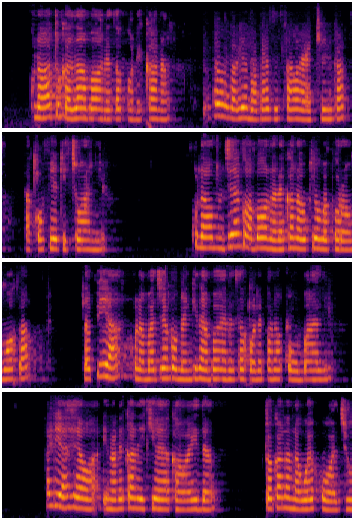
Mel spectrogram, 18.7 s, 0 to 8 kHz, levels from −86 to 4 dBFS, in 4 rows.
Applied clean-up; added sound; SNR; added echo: neural mask model DeepFilterNet 3.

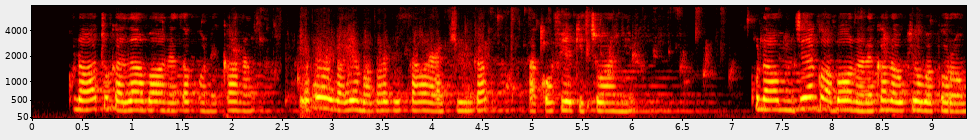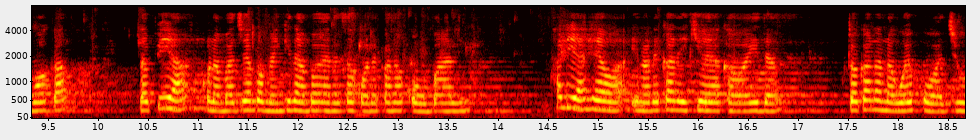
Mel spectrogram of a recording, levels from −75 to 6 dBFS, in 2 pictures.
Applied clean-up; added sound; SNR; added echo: neural separator model SepFormer DNS4.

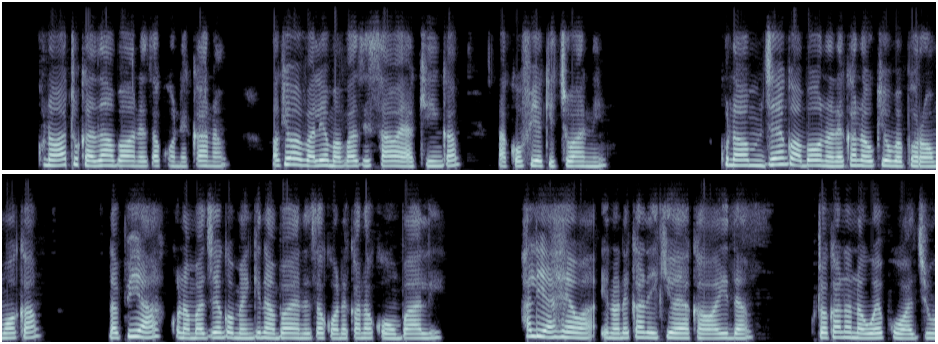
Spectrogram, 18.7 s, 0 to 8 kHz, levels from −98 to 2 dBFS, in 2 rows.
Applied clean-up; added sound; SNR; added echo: none; none; none; none.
